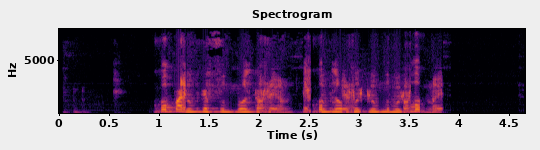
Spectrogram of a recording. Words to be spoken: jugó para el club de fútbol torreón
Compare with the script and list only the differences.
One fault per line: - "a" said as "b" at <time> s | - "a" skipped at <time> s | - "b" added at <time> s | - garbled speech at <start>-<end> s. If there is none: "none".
- "el" skipped at 1.3 s
- garbled speech at 2.4-3.8 s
